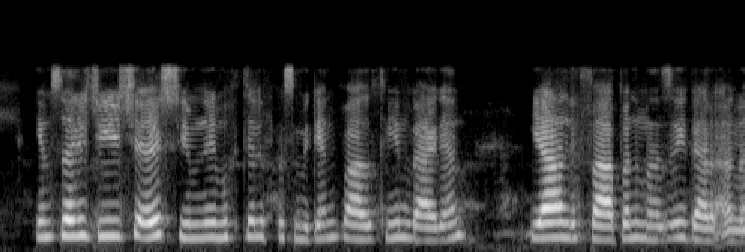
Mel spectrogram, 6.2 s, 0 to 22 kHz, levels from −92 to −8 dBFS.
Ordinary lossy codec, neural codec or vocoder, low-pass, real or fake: Opus, 24 kbps; codec, 16 kHz in and 24 kHz out, 1.1 kbps, FireRedTTS-2 codec; 7.2 kHz; fake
